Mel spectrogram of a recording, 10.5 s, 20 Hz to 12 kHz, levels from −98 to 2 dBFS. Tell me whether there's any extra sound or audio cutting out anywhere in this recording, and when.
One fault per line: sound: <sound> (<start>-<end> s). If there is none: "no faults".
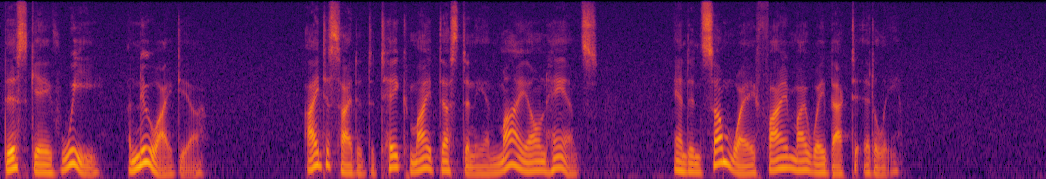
no faults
